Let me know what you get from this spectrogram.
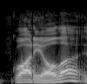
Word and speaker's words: Guardiola: We had a lot of people messaging Guardiola. Is that how you pronounce his name? – Yep.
